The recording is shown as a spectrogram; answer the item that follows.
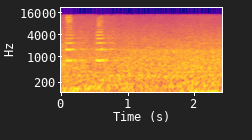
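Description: Car horn, two short toots about half a second apart, over steady traffic noise.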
